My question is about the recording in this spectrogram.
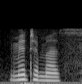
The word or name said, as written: mittimus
